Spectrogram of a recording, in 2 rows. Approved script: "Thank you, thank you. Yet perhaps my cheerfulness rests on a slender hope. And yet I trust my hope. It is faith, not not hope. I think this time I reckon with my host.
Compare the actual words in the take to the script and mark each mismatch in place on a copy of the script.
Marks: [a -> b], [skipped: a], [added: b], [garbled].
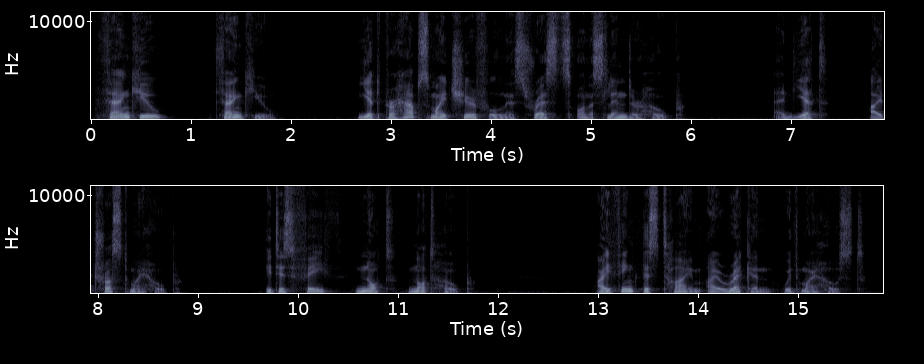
"Thank you, thank you. Yet perhaps my cheerfulness rests on a slender hope. And yet I trust my hope. It is faith, not not hope. I think this time I reckon with my host.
